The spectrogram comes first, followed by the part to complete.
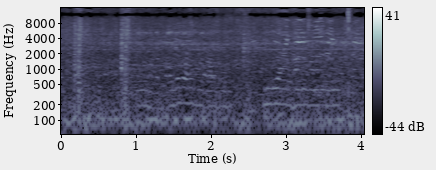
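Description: Moving passenger train heard from inside the coach: a steady low rumble of the running train, with two sharp clicks in the first second, likely the wheels over rail joints. Passengers' voices murmur faintly underneath.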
